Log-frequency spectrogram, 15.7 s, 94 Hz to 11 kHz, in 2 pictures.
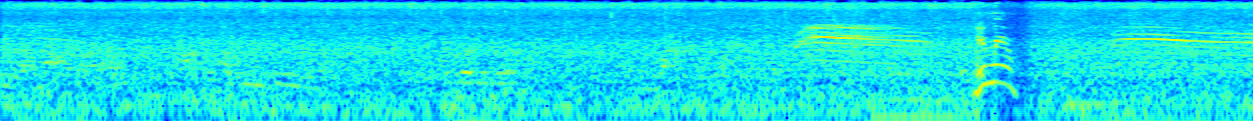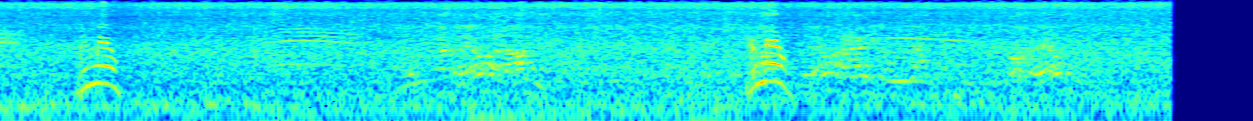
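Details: Cats out in the rain give brief curved meows around 6, 8.5 and 12.7 seconds, set against constant rain noise, with softer high wavering calls drifting in between.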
